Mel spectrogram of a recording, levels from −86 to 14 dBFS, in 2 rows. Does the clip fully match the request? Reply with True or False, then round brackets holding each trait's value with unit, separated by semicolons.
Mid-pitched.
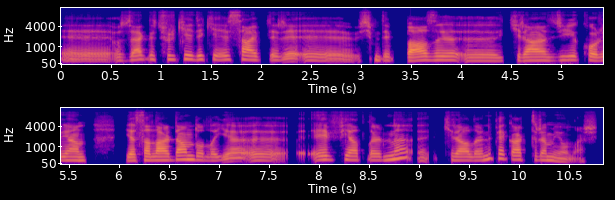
True (165 Hz)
